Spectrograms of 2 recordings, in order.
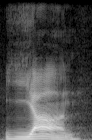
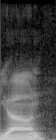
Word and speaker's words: Jørgen: Now, that is pronounced Jan. My mom would say Jan in Danish. Okay? So, it equals probably close to Y-A-H-N over here, or Y-A-N.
